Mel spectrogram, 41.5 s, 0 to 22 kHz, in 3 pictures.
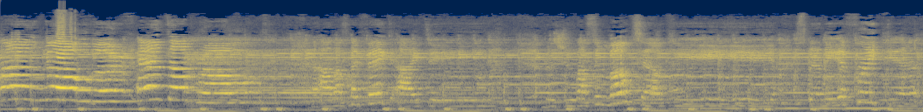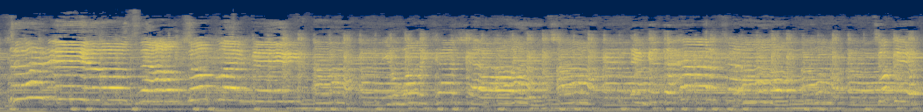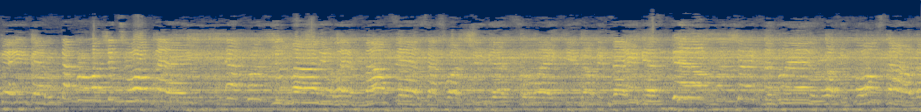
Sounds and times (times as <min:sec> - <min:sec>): Female singing: 0:00.0 - 0:04.0, 0:04.6 - 0:07.6, 0:08.2 - 0:41.5
Music: 0:00.0 - 0:41.5.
